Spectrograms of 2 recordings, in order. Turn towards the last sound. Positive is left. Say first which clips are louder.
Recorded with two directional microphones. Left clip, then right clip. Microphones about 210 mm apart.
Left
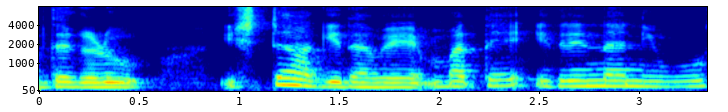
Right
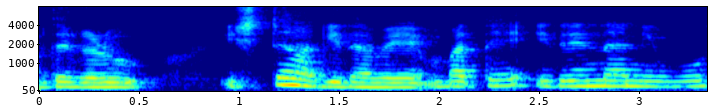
# left 4 dB
turn(degrees=45)  # may be behind; listen again after turning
